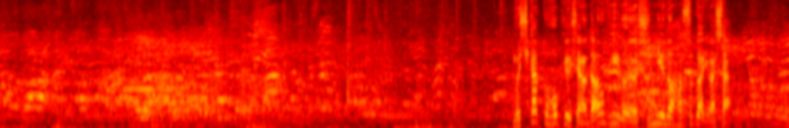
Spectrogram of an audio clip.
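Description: A group of young men cheer and shout outdoors in the distance.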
